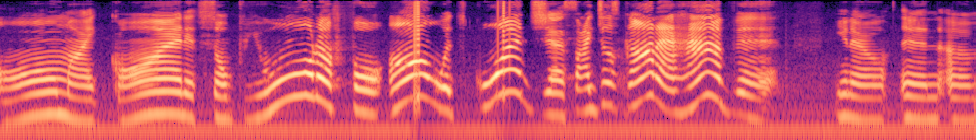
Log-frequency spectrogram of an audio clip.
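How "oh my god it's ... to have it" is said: put-on Italian-Philadelphia accent. Telling about one's family, imitating sister's Italian-sounding accent. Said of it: "She's got that real Italian sounding accent".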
